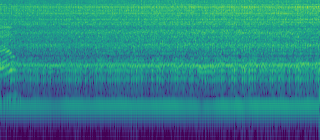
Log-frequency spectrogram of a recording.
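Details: Small nitro RC engine, carburettor suspected as the earlier problem and a known-good carb to be tried later; steady high buzz holding an even pitch without surging; normal idle, running well.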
